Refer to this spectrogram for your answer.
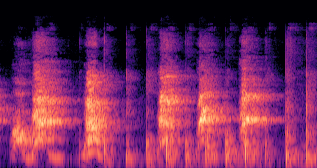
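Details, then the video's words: Golden retriever dog playing with its owner over a pillow indoors, giving short sharp barks about every half second, roughly six in a row, with a woman speaking Marathi faintly between them. "cute golden retriever dog playing with mom"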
